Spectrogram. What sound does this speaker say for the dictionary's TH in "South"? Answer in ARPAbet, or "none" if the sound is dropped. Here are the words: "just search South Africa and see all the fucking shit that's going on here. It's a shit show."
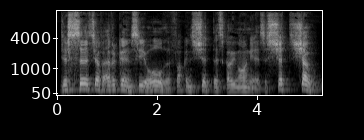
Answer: F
